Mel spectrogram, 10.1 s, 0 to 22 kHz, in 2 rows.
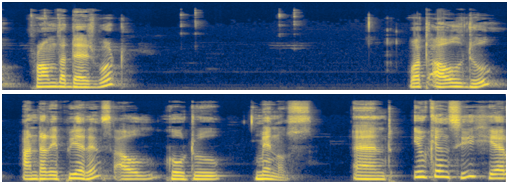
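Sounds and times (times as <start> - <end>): faint computer mouse clicks: 1.7 - 2.1, 2.7 - 4.0.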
